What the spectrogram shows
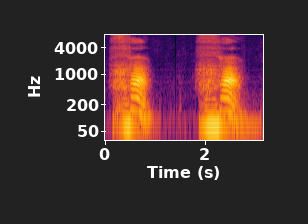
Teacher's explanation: Una J que al momento de articular voy a hacer que estoy friccionando. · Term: J, pero fricativa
